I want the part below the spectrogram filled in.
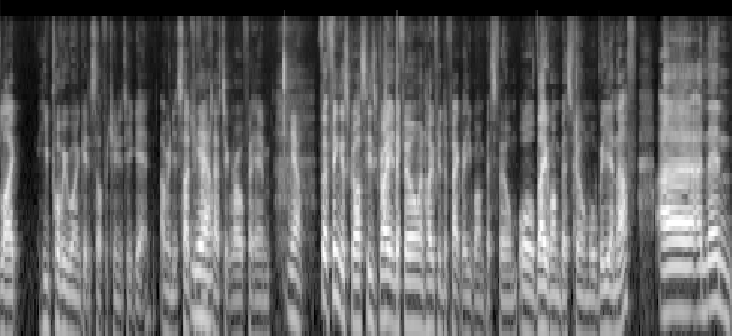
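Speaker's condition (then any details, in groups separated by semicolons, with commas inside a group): No condition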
